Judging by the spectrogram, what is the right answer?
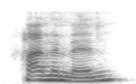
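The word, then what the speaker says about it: Hahnemann: She is a graduate of the University of Notre Dame and can you pronounce that for me? Ha. Han Hannan. Hanaman. Yeah. Okay. All right. Hanaman Medical College.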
